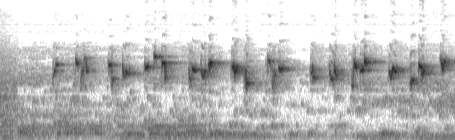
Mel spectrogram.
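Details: Female yellow-vented bulbul calling a male while in breeding condition: after a brief quiet start, a steady series of bubbly chirped notes, about four per second.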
